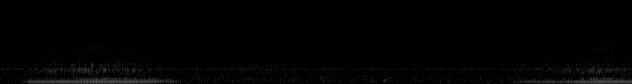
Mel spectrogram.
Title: Snoring sister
